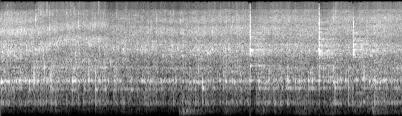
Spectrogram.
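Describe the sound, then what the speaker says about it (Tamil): Green peas and grated carrot stir-fry in oil for pongal, a loud steady sizzle broken by a couple of sharp spatula taps against the pan. "எல்லாம் சேர்த்து எண்ணெயில் நல்லா வதக்கிக்கலாம்"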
